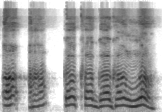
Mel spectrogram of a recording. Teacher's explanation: जैसे एक सूत्र है अकु विसर्जनीय नाम इति कंठः यानी अ आ क ख ग घ ये कंठ से बोले जाते हैं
